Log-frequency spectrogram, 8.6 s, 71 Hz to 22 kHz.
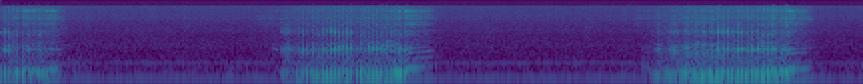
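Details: A sleeping pug snores loudly and rattlingly on each breath, about 16 a minute, with quiet pauses between and a faint steady hum behind.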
